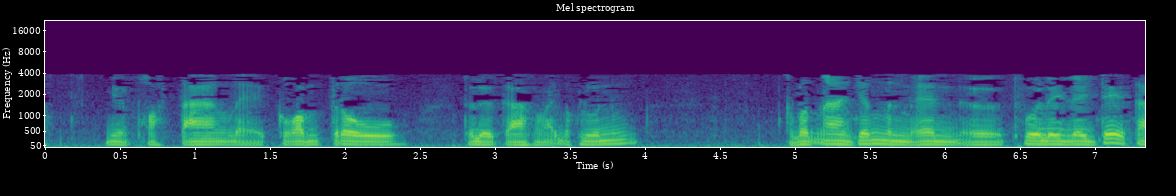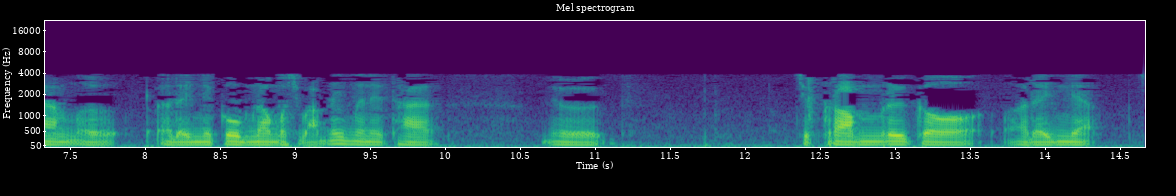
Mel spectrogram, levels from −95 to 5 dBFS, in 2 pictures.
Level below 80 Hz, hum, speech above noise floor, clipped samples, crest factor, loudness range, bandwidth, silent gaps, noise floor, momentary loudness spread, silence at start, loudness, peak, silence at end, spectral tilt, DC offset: -30 dBFS; none; 28 dB; under 0.1%; 16 dB; 5 LU; 4 kHz; none; -44 dBFS; 11 LU; 0 s; -17 LUFS; 0 dBFS; 0.3 s; -13 dB/octave; under 0.1%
